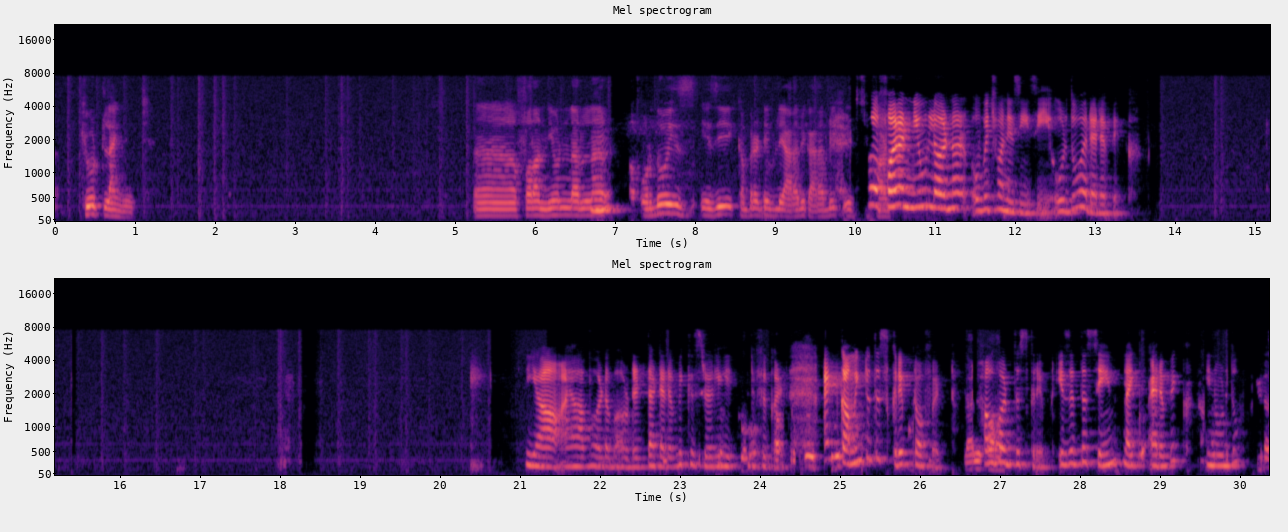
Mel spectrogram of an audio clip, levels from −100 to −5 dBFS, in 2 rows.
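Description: Speech suppressed in double talk at 6.96 to 7.37 s: the speech drops by roughly 40 dB for about 0.4 s, likely because an echo canceller, hearing both sides at once, turned the local talker down along with the loudspeaker echo.

Echo leak at 9.92 s: a faint copy of the speech, some 30 dB below it and trailing by 252 ms, slips through, likely because the canceller left part of the loudspeaker pickup in the microphone signal.

Speech suppressed in double talk again from 9.97 to 12.52 s: the speech repeatedly sinks by up to roughly 40 dB, for about 1.5 s in total.

Background gated by the echo canceller at 13.15 to 13.83 s: the room sound falls away by about 35 dB for around 0.7 s while the loudspeaker plays, then returns.

Echo leak at 13.65 s: another faint echo appears, about 35 dB down, again 252 ms behind, which points to the same leaking speaker path.

Background gated by the echo canceller at 18.29 to 18.48 s: the room sound dips by about 31 dB. 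It dips again at 20.66 to 20.95 s, this time by about 40 dB.

Speech suppressed in double talk from 21.43 to 30.35 s: the speech keeps dropping out in pieces, by up to roughly 40 dB, for about 7 s in all.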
